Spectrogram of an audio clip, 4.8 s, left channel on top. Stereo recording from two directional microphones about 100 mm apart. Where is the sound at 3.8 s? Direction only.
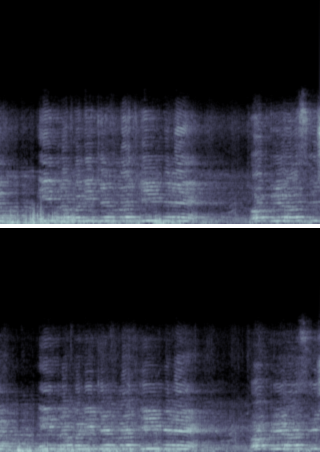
30° left (ahead or behind).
